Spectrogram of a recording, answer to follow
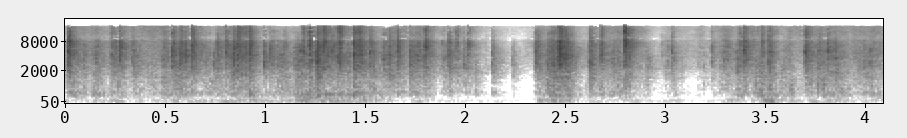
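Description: Plastic packaging bags crinkling and rustling as they are rummaged through for loose screws, with small clicks and knocks mixed in.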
